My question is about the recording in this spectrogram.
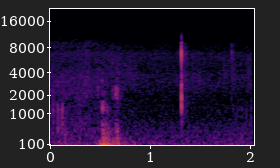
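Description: Faint handling noises over near silence: a soft low thump about half a second in, then a single sharp click.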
